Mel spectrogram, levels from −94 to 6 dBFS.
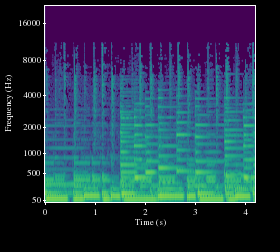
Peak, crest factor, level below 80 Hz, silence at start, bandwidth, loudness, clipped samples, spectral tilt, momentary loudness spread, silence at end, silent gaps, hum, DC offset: -4 dBFS; 12 dB; -22 dBFS; 0 s; 11.5 kHz; -19 LUFS; under 0.1%; -6.5 dB/octave; 3 LU; 0 s; none; none; under 0.1%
